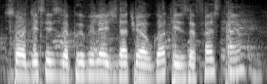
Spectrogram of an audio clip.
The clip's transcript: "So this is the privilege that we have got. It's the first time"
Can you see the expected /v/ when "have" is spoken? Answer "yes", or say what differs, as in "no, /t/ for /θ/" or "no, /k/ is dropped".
yes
